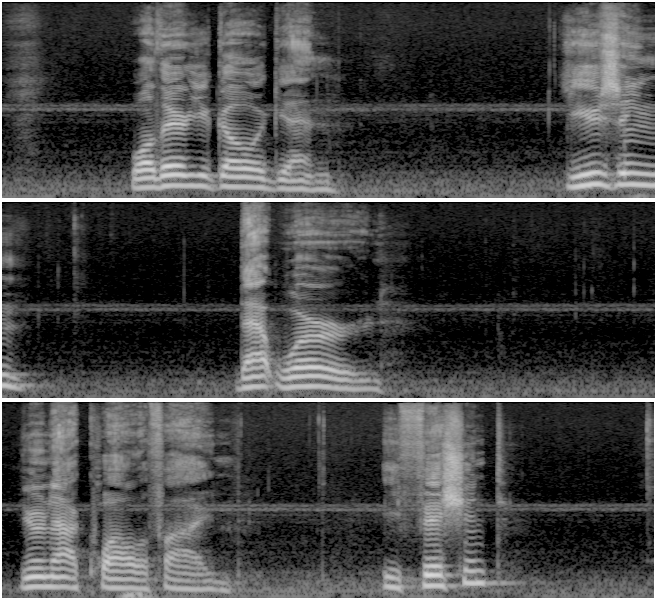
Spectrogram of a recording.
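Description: A man speaks in short phrases through a microphone in a large room.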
